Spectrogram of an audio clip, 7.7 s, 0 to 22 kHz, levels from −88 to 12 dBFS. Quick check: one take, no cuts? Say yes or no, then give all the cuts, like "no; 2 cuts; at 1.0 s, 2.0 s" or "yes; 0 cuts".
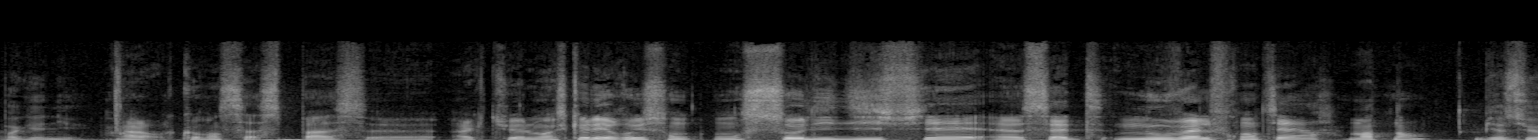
no; 1 cut; at 3.5 s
